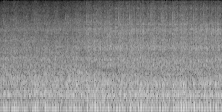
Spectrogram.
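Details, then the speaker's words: Twin at warm idle after kick start, both cylinders warm: steady, even beat with no knocks or misses; sounds pretty good, healthy. "Yep, they're both warm. Sounds pretty good."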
